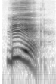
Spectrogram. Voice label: "lve4", pinyin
